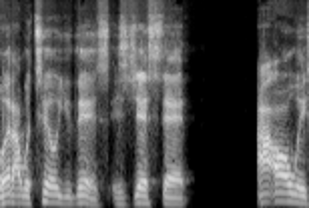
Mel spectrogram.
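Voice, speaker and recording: A man speaks at medium pitch and a moderate pace, with ordinary pitch variation. The recording is very clean, with a silent background and a dry, close sound with no echo. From New York. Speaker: livestream panelist. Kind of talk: casual livestream discussion.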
